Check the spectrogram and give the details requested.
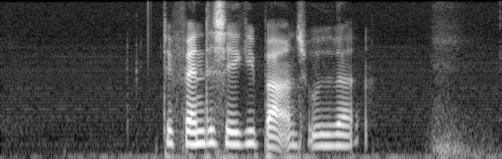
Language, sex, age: Danish, female, 27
